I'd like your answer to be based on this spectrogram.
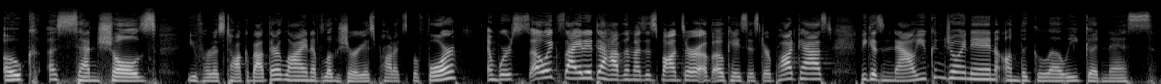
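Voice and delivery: smooth sponsor read voice. Acted. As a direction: read it like a polished ad.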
